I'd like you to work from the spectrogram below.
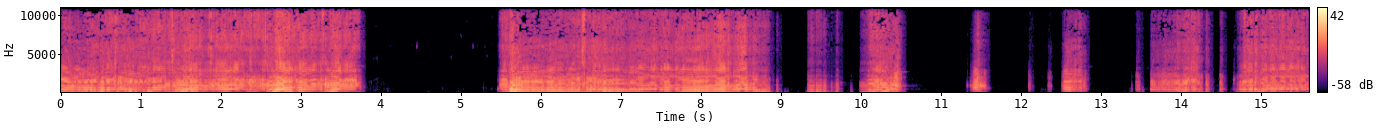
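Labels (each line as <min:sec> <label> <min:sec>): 0:00.0 A fly buzzes rapidly with fluctuating sounds as it moves around continuously. 0:03.8
0:05.4 A fly buzzes rapidly with fluctuating sounds as it moves around continuously. 0:09.0
0:09.3 A fly buzzes briefly, pauses momentarily, and then resumes. 0:15.6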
